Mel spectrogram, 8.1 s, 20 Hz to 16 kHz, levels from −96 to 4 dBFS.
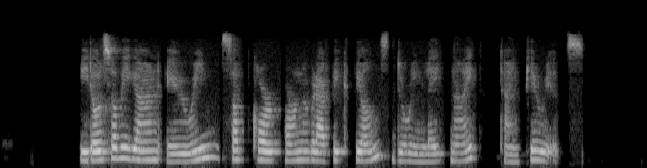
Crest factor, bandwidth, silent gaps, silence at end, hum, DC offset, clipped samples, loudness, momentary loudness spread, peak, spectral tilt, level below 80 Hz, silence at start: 18 dB; 7.8 kHz; 6.07-6.20 s; 0.8 s; none; under 0.1%; under 0.1%; -28 LUFS; 12 LU; -10 dBFS; -4.5 dB/octave; -74 dBFS; 1 s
